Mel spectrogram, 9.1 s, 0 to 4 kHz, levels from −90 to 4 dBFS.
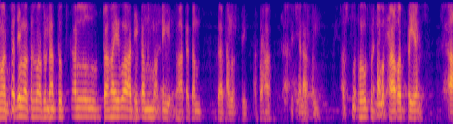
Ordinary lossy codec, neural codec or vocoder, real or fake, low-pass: none; codec, 24 kHz, 1.5 kbps, HILCodec; fake; 3.6 kHz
